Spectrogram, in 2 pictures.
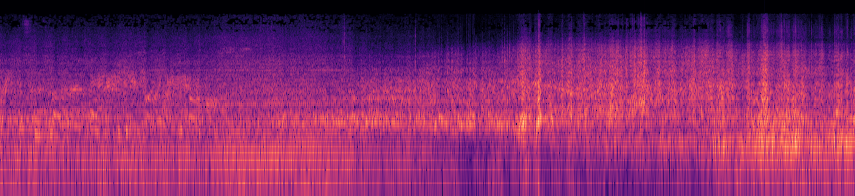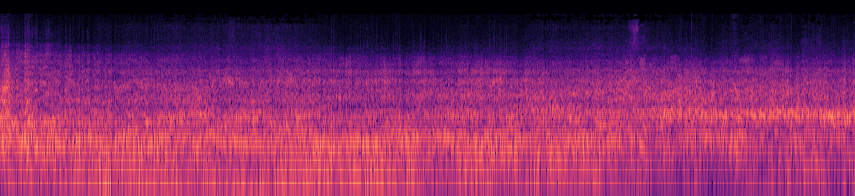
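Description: Jet aircraft flying a display pass. Its engine noise swells sharply about seven seconds in, rough and uneven for several seconds, then settles into a steady rushing sound.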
